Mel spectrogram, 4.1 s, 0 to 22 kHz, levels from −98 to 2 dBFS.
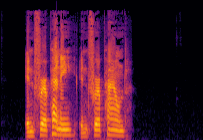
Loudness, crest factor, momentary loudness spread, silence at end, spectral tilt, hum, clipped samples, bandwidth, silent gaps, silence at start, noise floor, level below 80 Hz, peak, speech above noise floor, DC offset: -16 LUFS; 20 dB; 13 LU; 1.5 s; -3 dB/octave; none; under 0.1%; 16.5 kHz; none; 0.5 s; -84 dBFS; -56 dBFS; 0 dBFS; 67 dB; under 0.1%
